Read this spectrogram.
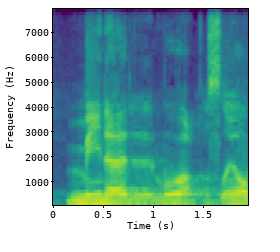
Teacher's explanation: مِنَل معصرات صاد اور را دونوں کو پر پڑھیں گے۔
